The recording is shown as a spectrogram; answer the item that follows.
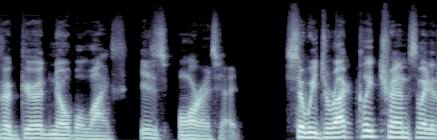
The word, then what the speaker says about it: Areté: To step back, so Areté is how you pronounce that funny looking Greek word on my t-shirt and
